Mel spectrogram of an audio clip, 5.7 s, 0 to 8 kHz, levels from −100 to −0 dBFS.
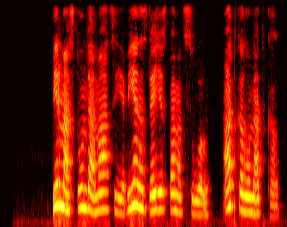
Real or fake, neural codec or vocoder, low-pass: fake; codec, 16 kHz in and 24 kHz out, 2.2 kbps, FireRedTTS-2 codec; 7.2 kHz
